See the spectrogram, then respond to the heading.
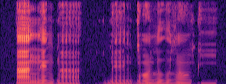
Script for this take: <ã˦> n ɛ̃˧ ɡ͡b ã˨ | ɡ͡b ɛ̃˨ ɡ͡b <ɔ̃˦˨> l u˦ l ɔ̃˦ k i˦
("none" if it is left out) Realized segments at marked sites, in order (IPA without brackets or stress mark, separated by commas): ã˦, ɔ̃˨˦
